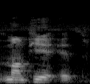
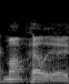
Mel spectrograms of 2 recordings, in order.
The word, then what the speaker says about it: Montpellier: Stamboli, we got him from Montpellier. Montpellier, thank you.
